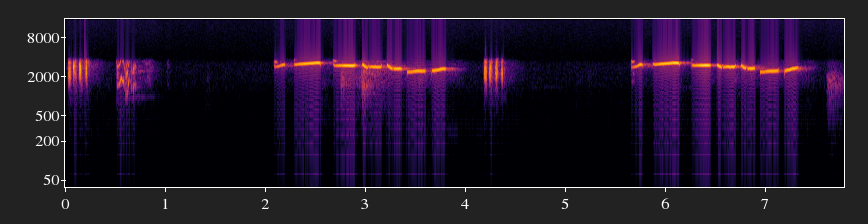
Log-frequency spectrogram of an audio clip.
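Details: Tledekan lure sound: short buzzy chattering bursts alternate with two long phrases of high whistled notes that slide gradually lower.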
